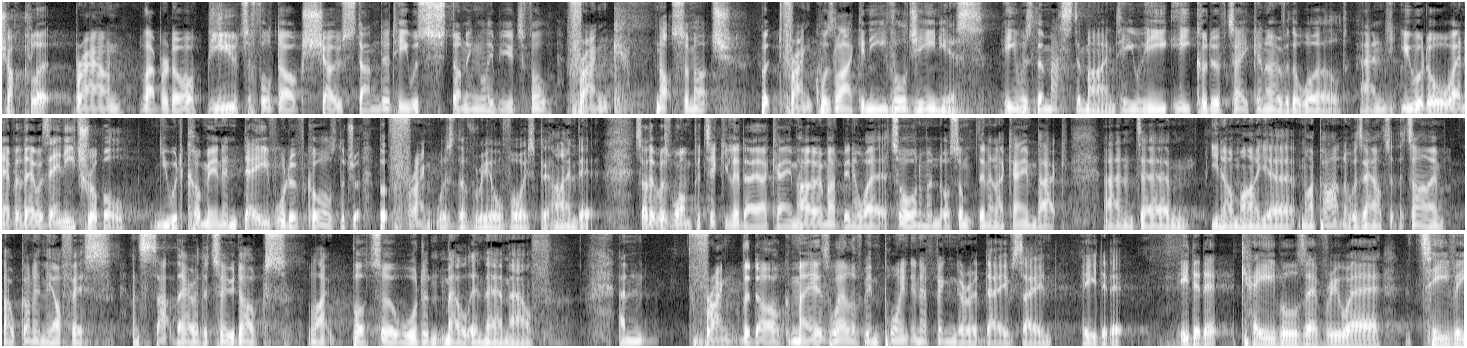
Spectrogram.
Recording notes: Live from Germany. As part of the German Masters, we recorded an episode in front of a live audience. The Berlin Tempodrom is a truly beautiful venue for snooker and we got to use its delightful amphitheatre.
